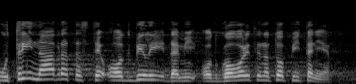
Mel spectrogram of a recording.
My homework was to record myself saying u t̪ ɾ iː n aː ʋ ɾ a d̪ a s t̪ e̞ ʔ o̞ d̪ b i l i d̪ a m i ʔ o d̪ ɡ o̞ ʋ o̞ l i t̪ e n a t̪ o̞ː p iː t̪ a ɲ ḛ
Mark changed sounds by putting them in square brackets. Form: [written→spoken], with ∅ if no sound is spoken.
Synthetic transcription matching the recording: u t̪ ɾ iː n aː ʋ ɾ a [d̪→t̪] a s t̪ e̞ ʔ o̞ d̪ b i l i d̪ a m i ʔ o d̪ ɡ o̞ ʋ o̞ [l→ɾ] i t̪ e n a t̪ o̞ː p iː t̪ a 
